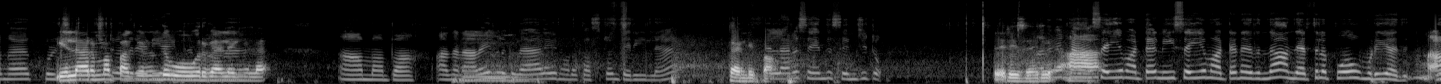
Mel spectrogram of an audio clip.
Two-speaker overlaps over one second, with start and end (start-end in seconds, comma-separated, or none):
0.7-2.3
